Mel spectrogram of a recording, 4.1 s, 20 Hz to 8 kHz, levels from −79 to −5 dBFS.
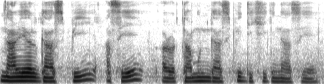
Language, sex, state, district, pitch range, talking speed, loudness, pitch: Nagamese, male, Nagaland, Dimapur, 120-145 Hz, 160 wpm, -16 LUFS, 130 Hz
